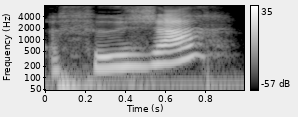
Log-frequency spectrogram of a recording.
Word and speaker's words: thujone: And then wormwood itself contains something called fuja, but it's spelled T-H-U-J-O-N-E.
